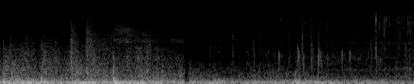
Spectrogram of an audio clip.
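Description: A long, low explosion rumble from a TV soundtrack that peaks about a second in and slowly fades, with dramatic score music underneath.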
